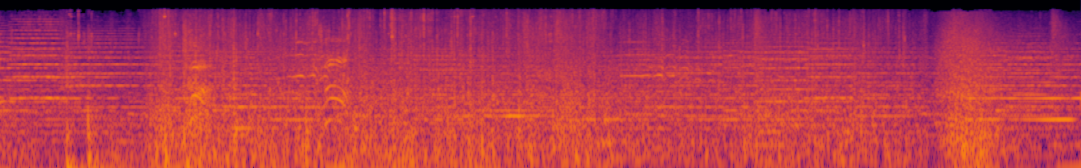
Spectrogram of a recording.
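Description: A ridden horse's hoofbeats, then a horse whinnying about two to three seconds in, over a film score of sustained notes.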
